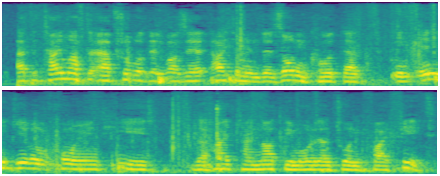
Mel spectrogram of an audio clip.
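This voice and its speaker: At a moderate pace, a man speaks at a medium pitch with ordinary pitch variation, with noticeable background noise behind him. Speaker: architect presenting to a design review board. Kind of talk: public meeting presentation. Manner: halting, with fillers.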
